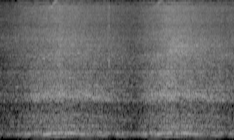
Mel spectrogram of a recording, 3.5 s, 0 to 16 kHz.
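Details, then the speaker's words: Manual diesel Ford Focus Ghia, 133,540 miles: revs swell and fall twice with an airy whooshing noise above 2000 rpm over the rumble, more noticeable when driving; cause not identified. "Just to be aware, when revved over 2000 there is sort of a whooshing noise to the engine."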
